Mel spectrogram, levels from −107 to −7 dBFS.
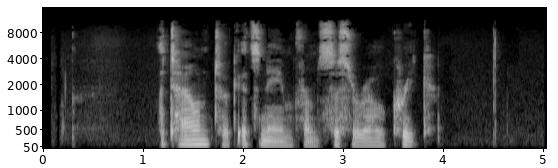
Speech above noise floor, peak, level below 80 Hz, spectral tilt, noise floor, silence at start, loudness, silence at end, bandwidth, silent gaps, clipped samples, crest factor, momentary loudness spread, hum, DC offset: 42 dB; -16 dBFS; -66 dBFS; -3.5 dB/octave; -78 dBFS; 1.15 s; -36 LUFS; 1.1 s; 11.5 kHz; none; under 0.1%; 22 dB; 20 LU; none; under 0.1%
